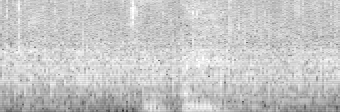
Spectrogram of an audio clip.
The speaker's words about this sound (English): Y'all give him just a huge round of applause.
